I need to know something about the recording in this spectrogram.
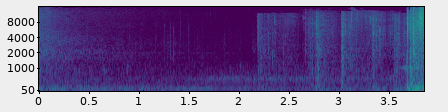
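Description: Heavy footsteps crunch on stone.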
